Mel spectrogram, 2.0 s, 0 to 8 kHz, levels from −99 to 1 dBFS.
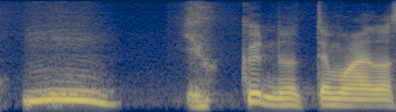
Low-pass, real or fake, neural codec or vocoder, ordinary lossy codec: none; fake; codec, 16 kHz, 0.9 kbps, LongCat-Audio-Codec; none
